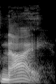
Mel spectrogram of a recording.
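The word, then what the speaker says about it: Nighy: have Victor himself who's I can never pronounce his last name it's it's nigh I extensively researched this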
